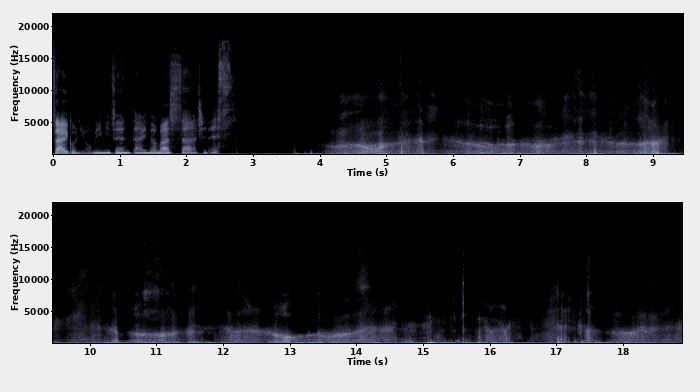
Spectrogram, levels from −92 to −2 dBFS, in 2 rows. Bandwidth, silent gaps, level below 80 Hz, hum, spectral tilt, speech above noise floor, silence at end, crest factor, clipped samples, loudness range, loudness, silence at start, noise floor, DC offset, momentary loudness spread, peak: 15 kHz; none; -52 dBFS; none; -5.5 dB/octave; 20 dB; 0 s; 24 dB; under 0.1%; 6 LU; -48 LUFS; 0 s; -64 dBFS; under 0.1%; 19 LU; -20 dBFS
